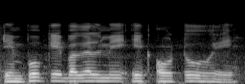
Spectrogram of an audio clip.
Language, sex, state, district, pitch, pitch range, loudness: Hindi, male, West Bengal, Alipurduar, 145 Hz, 135-150 Hz, -17 LUFS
